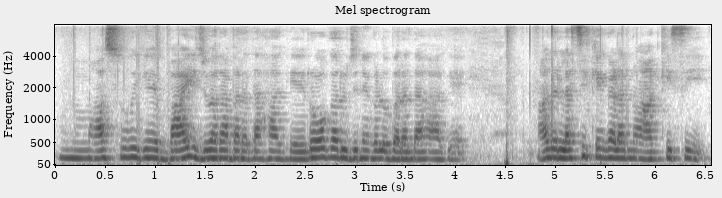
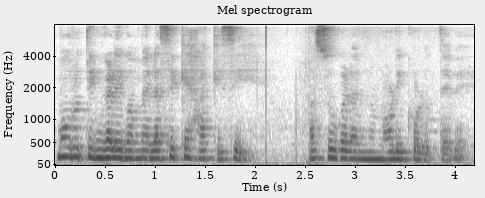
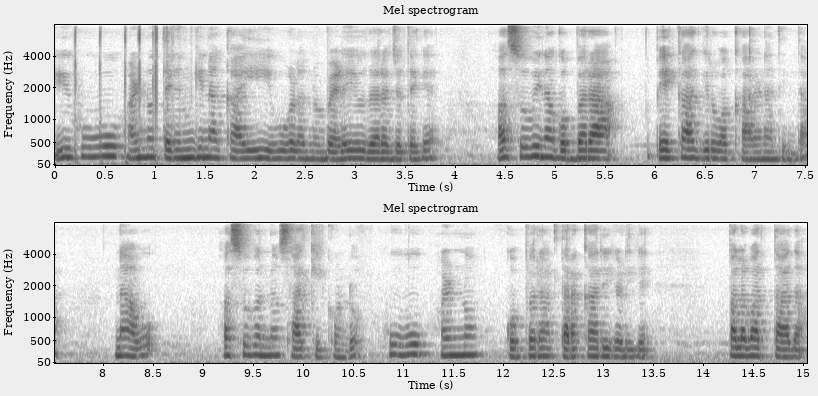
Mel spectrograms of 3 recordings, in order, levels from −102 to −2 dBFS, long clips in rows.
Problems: none marked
